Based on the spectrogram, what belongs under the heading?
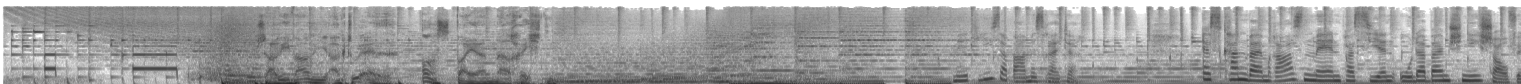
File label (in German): Radio Telefonreanimation; Radio Charivari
